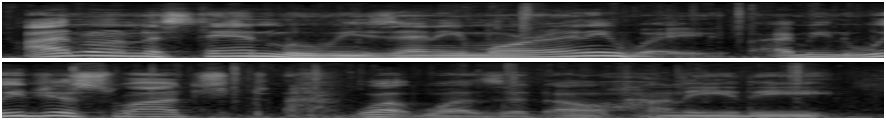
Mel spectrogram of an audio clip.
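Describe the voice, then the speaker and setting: An actor playing an opinionated, nostalgic film writer, talking emphatically and at length among friends in a naturalistic audio play. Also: male voice, mid-range voice, sing-song, fast talker, a little hiss or hum. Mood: exasperated, nostalgic.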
